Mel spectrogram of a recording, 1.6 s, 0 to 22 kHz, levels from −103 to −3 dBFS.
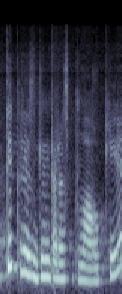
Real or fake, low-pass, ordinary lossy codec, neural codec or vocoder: fake; 14.4 kHz; Opus, 24 kbps; codec, 44.1 kHz, 2.6 kbps, SNAC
